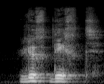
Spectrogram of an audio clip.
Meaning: airtight
- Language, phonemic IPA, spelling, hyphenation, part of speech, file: Dutch, /lʏxtˈdɪxt/, luchtdicht, lucht‧dicht, adjective, Nl-luchtdicht.ogg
